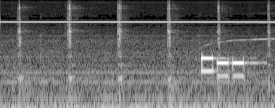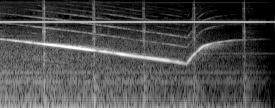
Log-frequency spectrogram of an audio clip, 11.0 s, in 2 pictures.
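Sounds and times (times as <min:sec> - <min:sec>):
steady high whine: 0:00.0 - 0:10.4
sharp ticks: 0:00.3 - 0:00.6, 0:01.3 - 0:02.7, 0:03.3 - 0:05.6
siren-like electronic tone: 0:04.0 - 0:10.4.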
